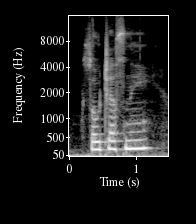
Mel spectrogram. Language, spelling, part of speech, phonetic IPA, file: Czech, současný, adjective, [ˈsou̯t͡ʃasniː], Cs-současný.ogg
- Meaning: 1. contemporary 2. current, present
